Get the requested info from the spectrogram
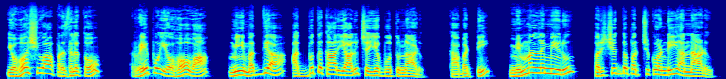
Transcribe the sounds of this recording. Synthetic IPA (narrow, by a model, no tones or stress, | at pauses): jeɦɔːʃuʋaːpɾɐd͡ʒɐlɐt̪o̞ː | ɾe̞ːpujeɦɔːʋaː | miːmɐd̪ʱjɐɐd̪̚bʱut̪ɐkaːɾjaːlut͡ʃɛːjɐbo̞ːt̪unːaːɽu | ka̰ːbɐʈːi | mimːɐlnimiːɾu | pɐɾiʃud̪ʱːɐpɐɾt͡ʃuko̞ːɳɖiɐnːaːɽu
